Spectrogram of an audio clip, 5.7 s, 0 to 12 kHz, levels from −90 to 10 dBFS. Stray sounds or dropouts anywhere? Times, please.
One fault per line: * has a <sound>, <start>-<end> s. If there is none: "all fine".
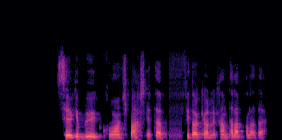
all fine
